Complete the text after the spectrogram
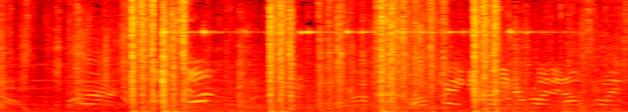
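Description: Gunfire cracks in short bursts nearby.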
